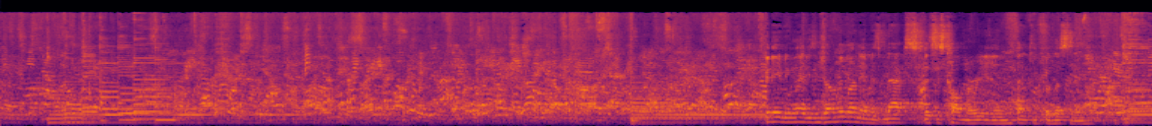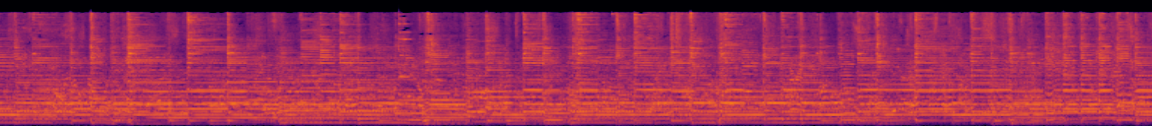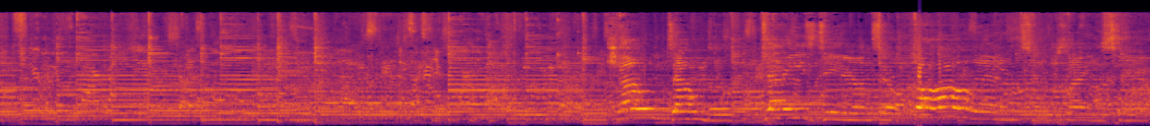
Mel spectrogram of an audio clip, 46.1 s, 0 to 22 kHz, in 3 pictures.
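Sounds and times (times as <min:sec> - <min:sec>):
acoustic guitar strumming: 0:00.0 - 0:05.0, 0:07.4 - 0:46.0.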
